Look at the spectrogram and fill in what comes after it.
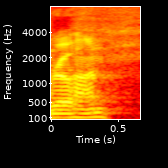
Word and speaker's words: Rohan: I think it's Rohan, right? – Yeah. – The Riders of Rohan. Rohan.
